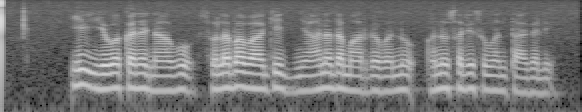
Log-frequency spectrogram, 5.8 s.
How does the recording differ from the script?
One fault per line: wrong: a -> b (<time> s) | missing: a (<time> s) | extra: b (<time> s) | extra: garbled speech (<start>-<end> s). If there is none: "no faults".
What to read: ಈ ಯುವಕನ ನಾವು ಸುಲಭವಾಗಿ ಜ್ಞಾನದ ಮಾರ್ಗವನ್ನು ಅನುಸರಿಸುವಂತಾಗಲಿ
no faults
